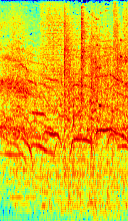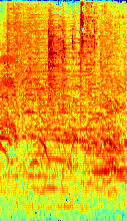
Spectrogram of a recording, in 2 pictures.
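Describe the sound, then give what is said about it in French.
Plates, cutlery, tables and benches crash and shatter as a group of rioting boys in a children's penal colony smash and overturn everything. The din is dense and continuous, with a crowd shouting and cheering throughout. “Tout vole. Les assiettes, les fourchettes, les tables, les bancs sont renversés. Ils cassent tout.”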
